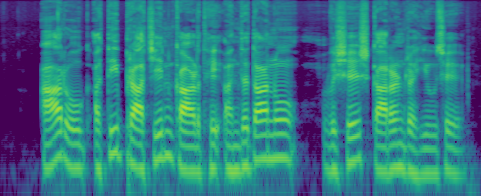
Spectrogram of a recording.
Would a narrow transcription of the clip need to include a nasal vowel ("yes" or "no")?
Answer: yes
